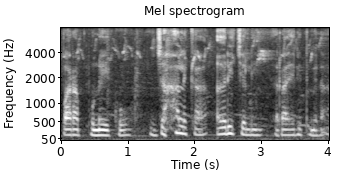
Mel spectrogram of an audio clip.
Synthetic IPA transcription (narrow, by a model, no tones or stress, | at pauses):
paɾapːunəjkod͡ʒahãlɛkaəɾit͡ʃəliɾajɾit̪mɛna̰ʔ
